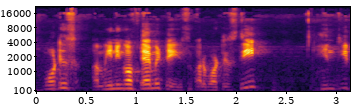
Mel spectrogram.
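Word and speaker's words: demitasse: t a s what is a meaning of demetrius or what is the hindi translation of demetrius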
